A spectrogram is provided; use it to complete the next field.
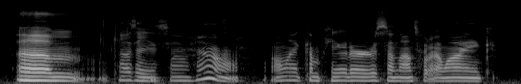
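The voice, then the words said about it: Poor imitation of another person's voice. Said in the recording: “who is this terrible impression of?”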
